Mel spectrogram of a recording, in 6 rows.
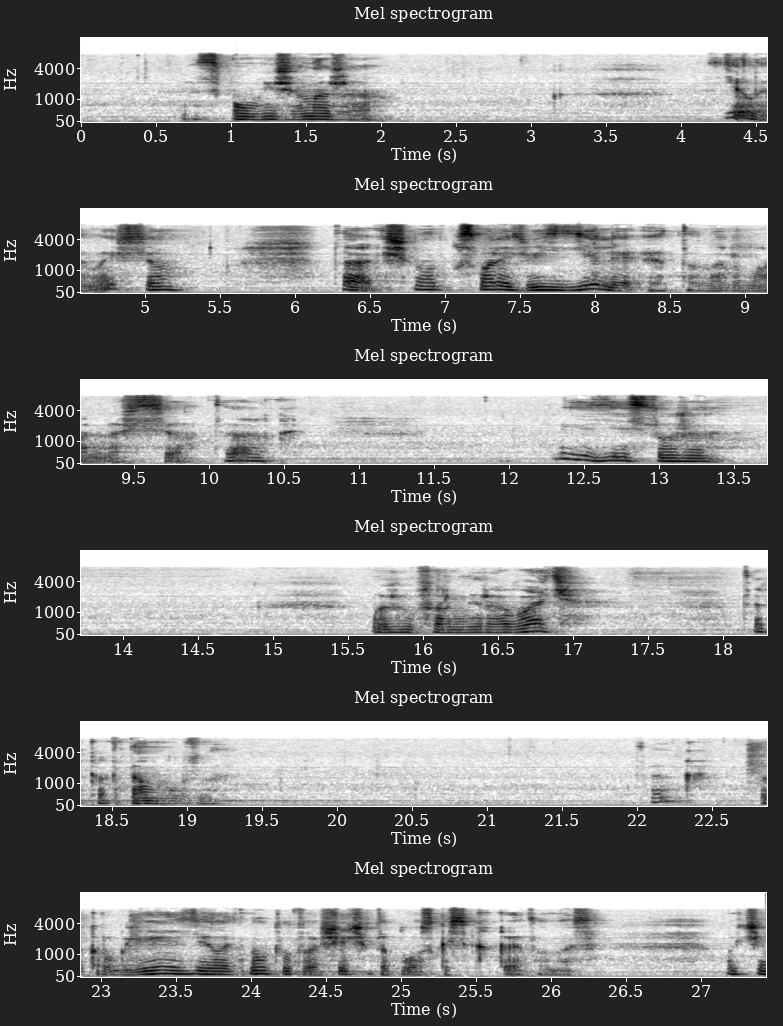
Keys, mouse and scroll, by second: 2.5 click, 2.8-3.7 middle drag, 3.7-5.0 scroll down 2, 5.0 scroll up 1, 5.1 middle click, 5.8 KP_1, 6.9 click, 7.3 shift+click, 8.2 g, 10.5 drag, 12.2 g, 13.8 click, 14.9-16.4 middle drag, 17.8 click, 18.3 shift+click, 19.6 g, 21.5-23.0 middle drag, 23.1 click, 24.4 click, 25.2 click, 25.4 click, 25.9 right click, 27.0 g.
